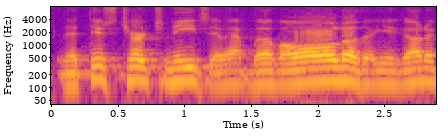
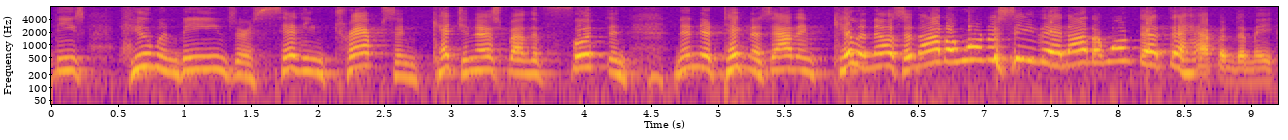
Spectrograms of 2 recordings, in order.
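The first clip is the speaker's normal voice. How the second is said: high, anxious little coon voice, rising higher; a high, worried critter pleading about the traps; frustrated female coon; 10 semitones higher than usual. Acted. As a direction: play the fretful lady raccoon, close to tears. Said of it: "she's so frustrated".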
